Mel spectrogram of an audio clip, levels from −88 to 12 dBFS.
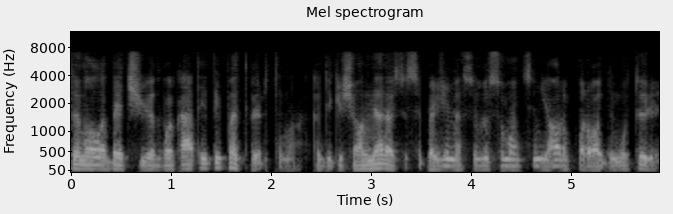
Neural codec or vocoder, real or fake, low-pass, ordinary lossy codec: codec, 16 kHz, 2 kbps, FreqCodec, smaller model; fake; 7.2 kHz; AAC, 64 kbps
